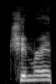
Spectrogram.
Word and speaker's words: Chimere: Chimere though is apparently allegedly the pronunciation on his first name.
